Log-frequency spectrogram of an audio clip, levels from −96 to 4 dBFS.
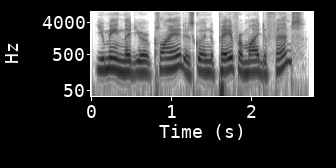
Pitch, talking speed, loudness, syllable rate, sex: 185 Hz, 260 wpm, -16 LUFS, 5.8 syllables/s, male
